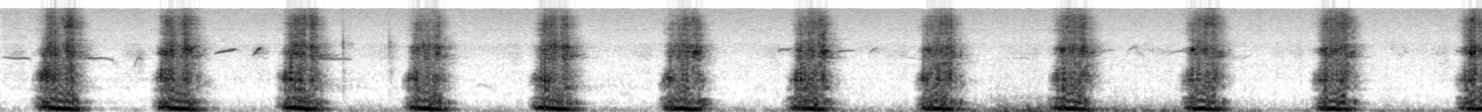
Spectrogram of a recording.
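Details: Tail of a roaring bout by Casper, the white male lion, answering the young Mayambula coalition near Sweni; rapid, very low grunts repeated regularly, roughly eleven in seven seconds, with faint birdsong behind.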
